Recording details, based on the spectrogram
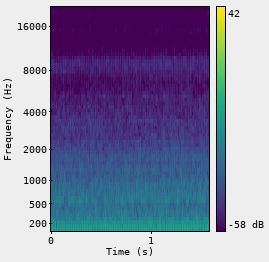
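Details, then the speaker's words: Tractor diesel at 2,500 rpm rated engine speed with PTO running, canopy removed, tripod microphone: low, steady drone holding even speed under load, no knocking or surging; healthy, loud enough to read as a danger level for hearing. "We're going to crank it up to 2,500 RPM, which is rated engine speed. Oh, that's a danger level right there."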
